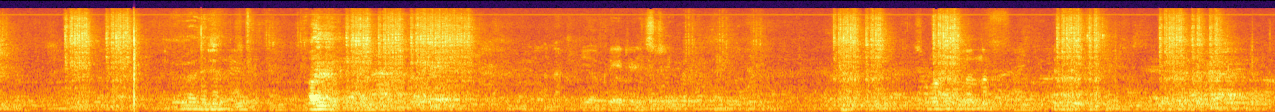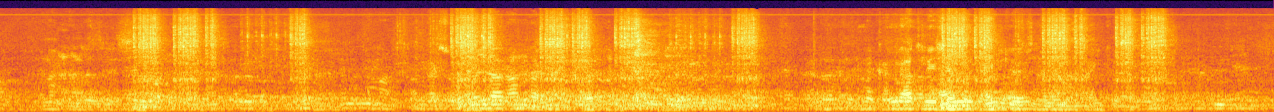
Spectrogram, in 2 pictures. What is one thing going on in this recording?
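Several men talk and murmur in a large echoing hall.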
